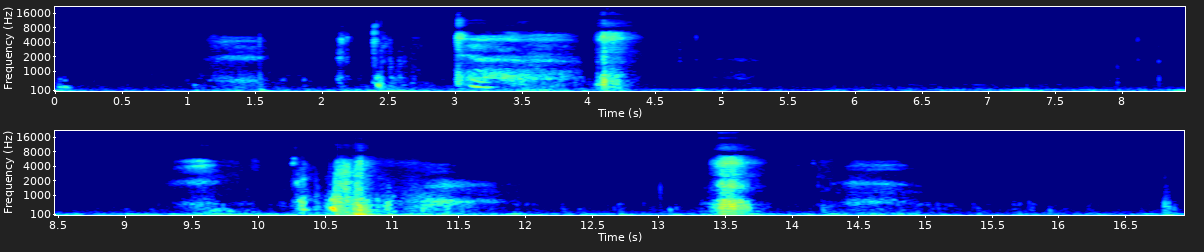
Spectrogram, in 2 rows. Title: Sneezing pt2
